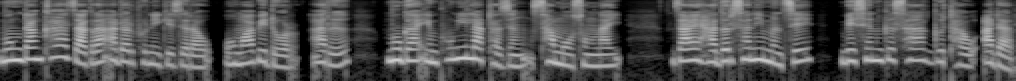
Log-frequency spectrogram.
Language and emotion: Bodo, neutral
